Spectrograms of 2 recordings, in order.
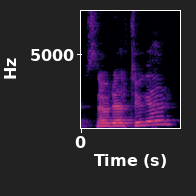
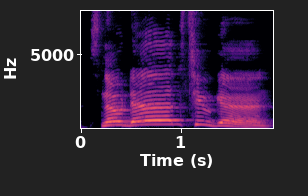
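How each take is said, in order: First: Quieter, rising, puzzled reread; puzzled question. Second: Very slow, drawn-out name read. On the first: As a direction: ask it, baffled. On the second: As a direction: stretch each word out slowly. Reading name slowly. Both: Real, not acted.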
